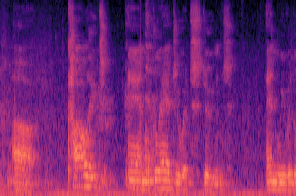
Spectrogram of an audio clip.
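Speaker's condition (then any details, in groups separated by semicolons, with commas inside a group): ALS; degenerative; diagnosed ten years ago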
